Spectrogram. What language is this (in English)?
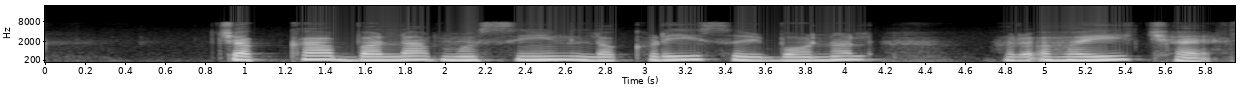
Maithili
